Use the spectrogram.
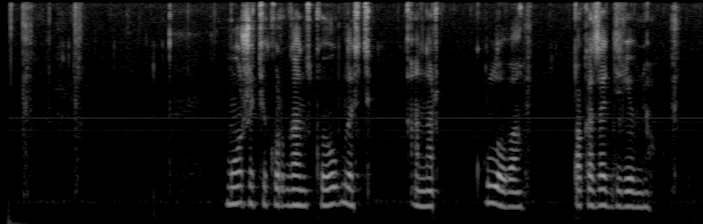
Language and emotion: Russian, neutral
